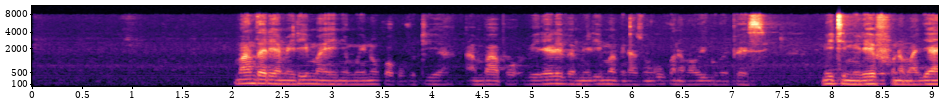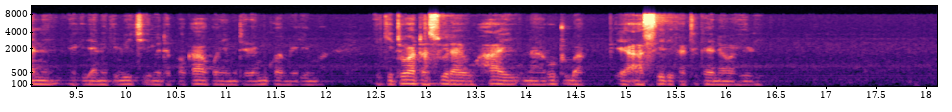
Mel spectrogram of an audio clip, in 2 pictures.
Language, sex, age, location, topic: Swahili, male, 25-35, Dar es Salaam, agriculture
